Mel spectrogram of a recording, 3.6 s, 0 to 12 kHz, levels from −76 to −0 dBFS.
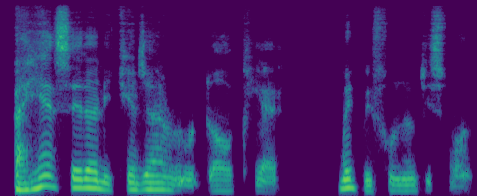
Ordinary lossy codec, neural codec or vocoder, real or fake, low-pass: none; codec, 24 kHz, 1 kbps, SNAC; fake; 10.8 kHz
